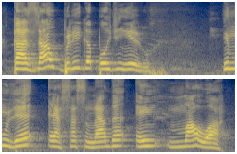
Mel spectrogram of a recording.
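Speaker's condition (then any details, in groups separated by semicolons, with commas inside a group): Cerebral palsy; years of speech therapy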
